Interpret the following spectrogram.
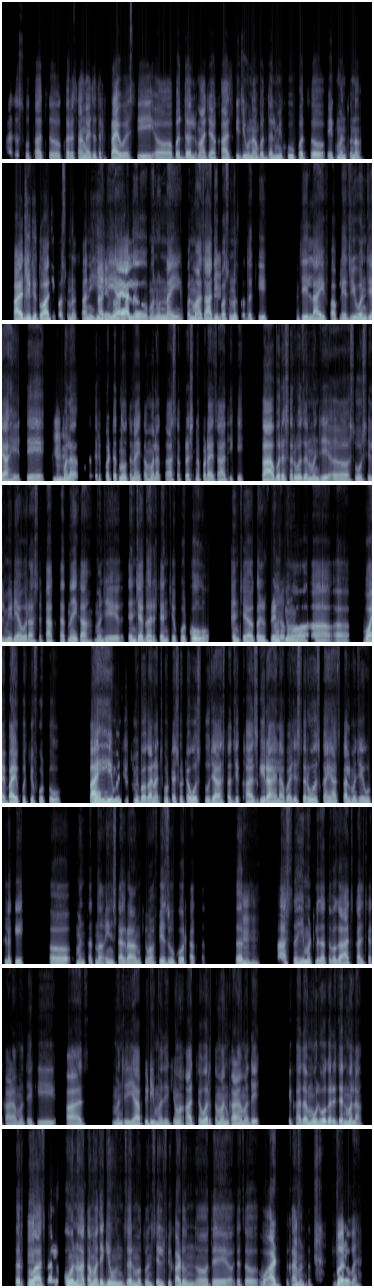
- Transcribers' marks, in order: static; in English: "प्रायव्हसी"; distorted speech; in English: "लाईफ"; other background noise; chuckle
- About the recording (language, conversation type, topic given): Marathi, podcast, तुम्ही एखादी खाजगी गोष्ट सार्वजनिक करावी की नाही, कसे ठरवता?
